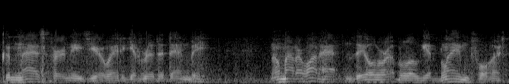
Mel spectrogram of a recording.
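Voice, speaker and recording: An actor playing a commanding, scheming villain with a brisk manner in an old western. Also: male voice, sits low, background noise, lightly acted. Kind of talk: 1940s western film acting.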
